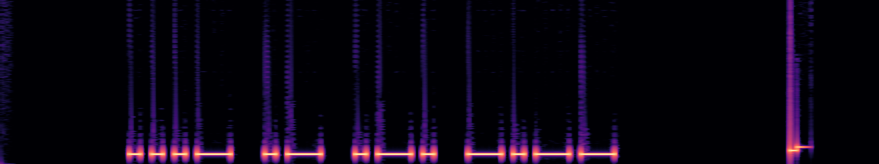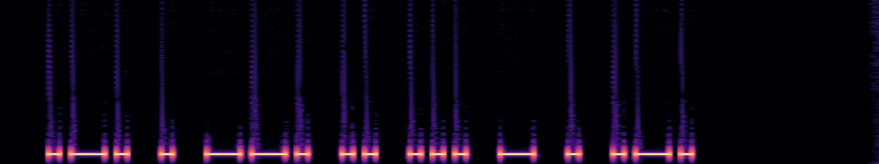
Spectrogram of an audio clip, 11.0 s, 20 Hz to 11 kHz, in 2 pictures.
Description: Morse code, heard as a keyed tone, about 17 wpm, 700 Hz. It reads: VARY REGISTER
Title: Sentences from Top 1200 Words - New Word Drill Alt - 17wpm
